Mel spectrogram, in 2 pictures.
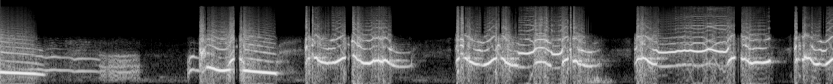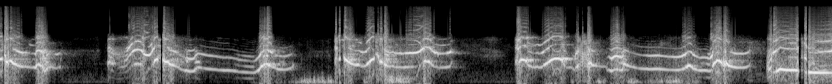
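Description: Chihuahua puppy howling in a string of short, wavering howls with brief breaks between them, a few sliding down in pitch.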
